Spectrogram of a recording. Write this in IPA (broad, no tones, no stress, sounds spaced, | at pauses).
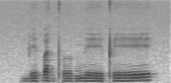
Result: b e ɓ a d pʼ ɤː ŋ͡m eː pʼ eː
